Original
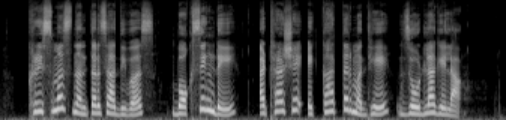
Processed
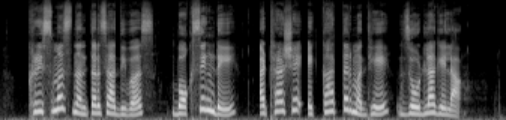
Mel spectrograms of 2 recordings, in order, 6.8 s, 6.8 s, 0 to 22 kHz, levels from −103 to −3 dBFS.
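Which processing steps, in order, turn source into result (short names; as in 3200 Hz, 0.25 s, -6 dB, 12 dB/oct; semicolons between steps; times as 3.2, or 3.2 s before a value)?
high shelf 3800 Hz -5.5 dB; gain +3.5 dB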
